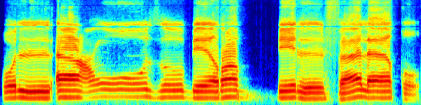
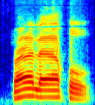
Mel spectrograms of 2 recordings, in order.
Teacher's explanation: Huruf isti'la ini huruf tebal ya, naiknya suara ke langit-langit ya, langit-langit bagian mulut kita sehingga pengucapan qalqalanya lebih tebal ya.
